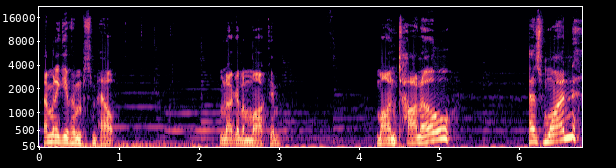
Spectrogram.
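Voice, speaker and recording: A man giving casual gameplay commentary, reading game text aloud and reacting with dry, offhand humour. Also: mid-range voice. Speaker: gaming video host.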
